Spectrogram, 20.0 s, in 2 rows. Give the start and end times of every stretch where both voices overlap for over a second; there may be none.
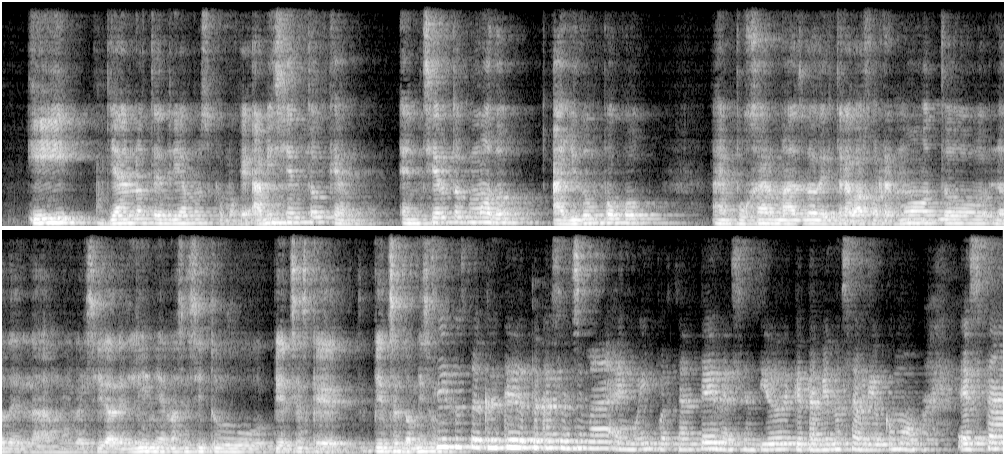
none

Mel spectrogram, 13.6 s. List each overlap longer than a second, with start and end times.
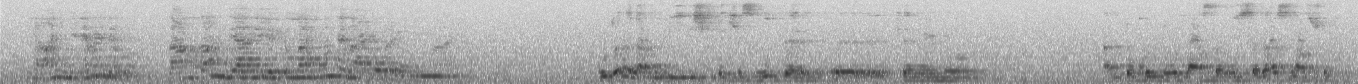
none

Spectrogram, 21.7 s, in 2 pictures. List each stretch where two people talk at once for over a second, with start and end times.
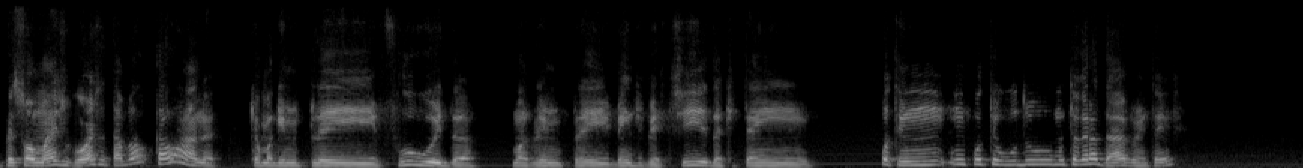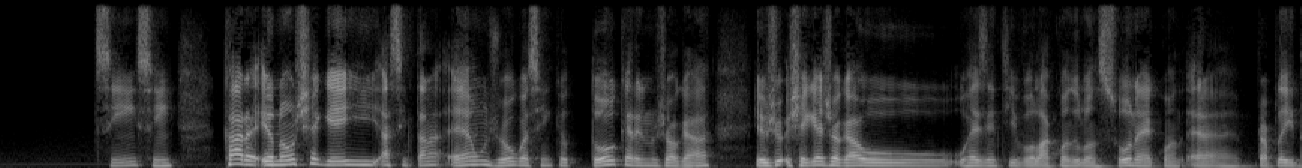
none

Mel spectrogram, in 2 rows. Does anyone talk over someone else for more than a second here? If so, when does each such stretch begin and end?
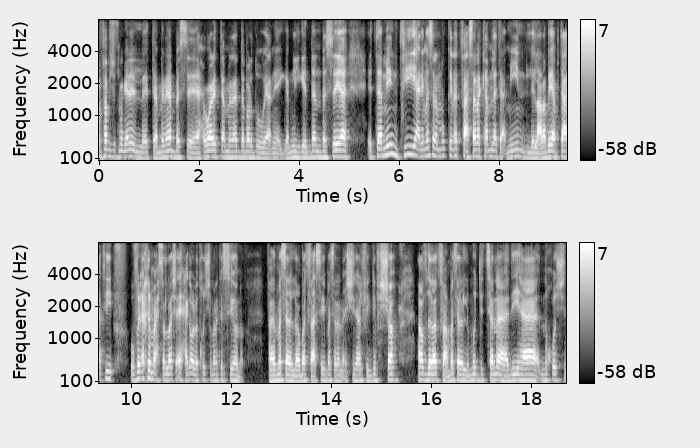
none

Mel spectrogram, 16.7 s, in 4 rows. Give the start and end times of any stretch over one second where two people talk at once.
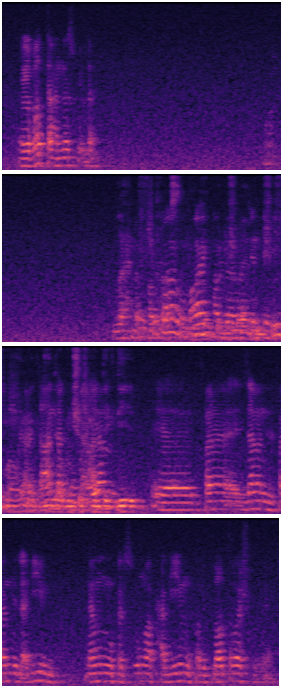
6.1-10.1

